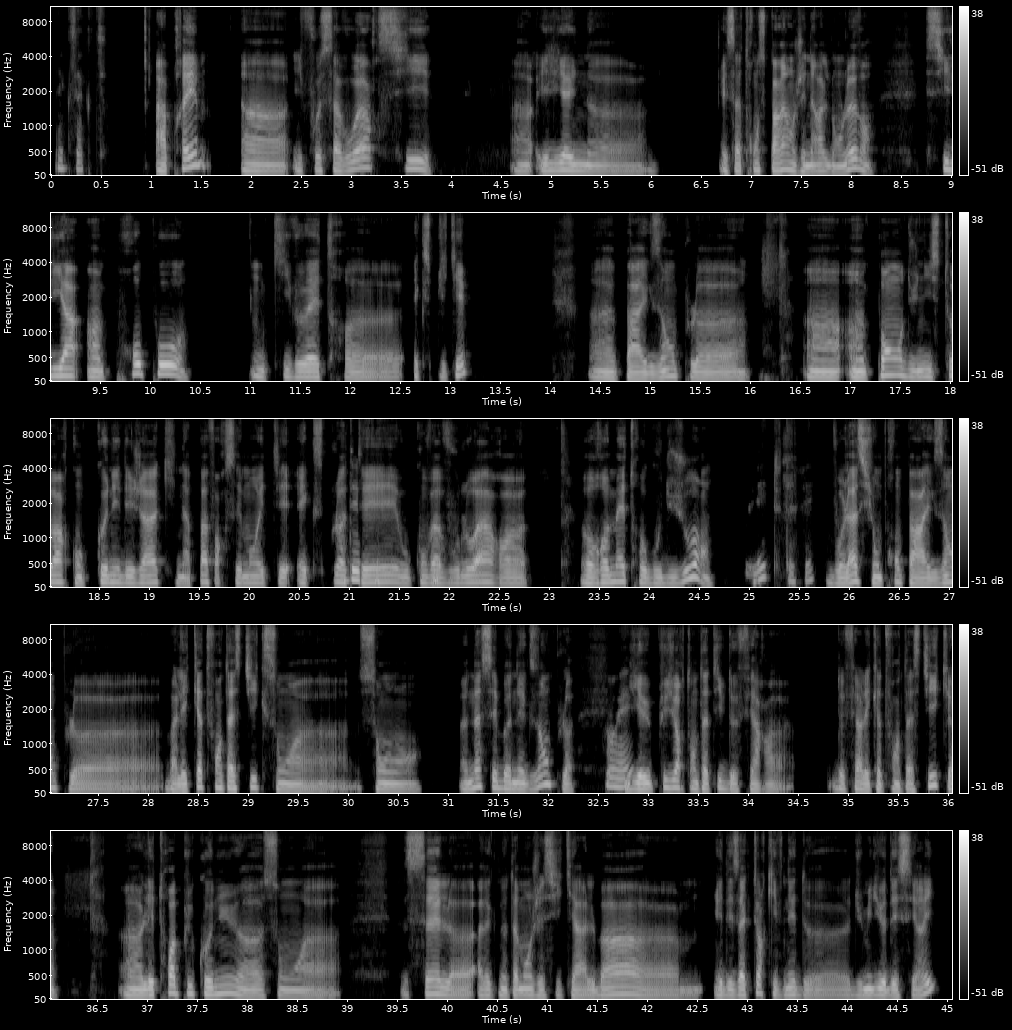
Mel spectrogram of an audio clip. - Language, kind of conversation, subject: French, podcast, Que penses-tu des remakes et des reboots aujourd’hui ?
- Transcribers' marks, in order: drawn out: "heu"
